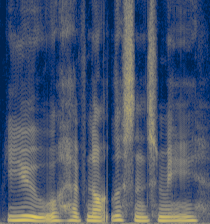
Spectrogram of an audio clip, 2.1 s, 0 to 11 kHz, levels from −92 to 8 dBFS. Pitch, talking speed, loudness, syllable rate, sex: 195 Hz, 170 wpm, -15 LUFS, 4.1 syllables/s, female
